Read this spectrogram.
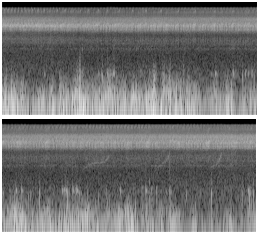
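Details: Large brown cicada shrilling in midsummer, a continuous high, buzzy wash that never breaks, with faint short rising whistles in the second half and low outdoor rumble.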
